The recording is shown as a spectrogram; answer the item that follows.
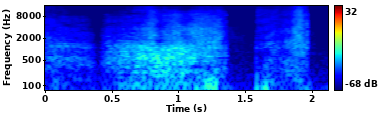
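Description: Fingertips rubbing across sketchbook paper close to a tiny microphone: a short stroke, then a longer sweep, then two brief brushes of the hand on the page near the end.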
